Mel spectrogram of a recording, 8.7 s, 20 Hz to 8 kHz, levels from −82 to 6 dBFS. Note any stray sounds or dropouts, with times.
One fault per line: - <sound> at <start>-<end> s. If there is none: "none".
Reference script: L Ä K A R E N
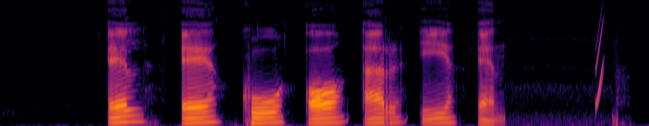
- chirp at 7.9-8.1 s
